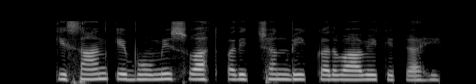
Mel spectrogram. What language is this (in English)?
Magahi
